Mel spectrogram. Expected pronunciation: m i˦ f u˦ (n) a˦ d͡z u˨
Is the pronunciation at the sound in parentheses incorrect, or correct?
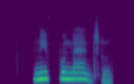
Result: correct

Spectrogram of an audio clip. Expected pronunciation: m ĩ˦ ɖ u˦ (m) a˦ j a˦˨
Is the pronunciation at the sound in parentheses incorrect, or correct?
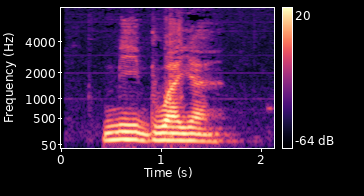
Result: incorrect: none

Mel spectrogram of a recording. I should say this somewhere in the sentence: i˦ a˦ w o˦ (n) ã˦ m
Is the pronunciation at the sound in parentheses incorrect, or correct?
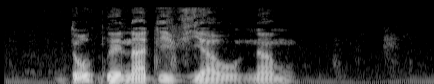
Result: correct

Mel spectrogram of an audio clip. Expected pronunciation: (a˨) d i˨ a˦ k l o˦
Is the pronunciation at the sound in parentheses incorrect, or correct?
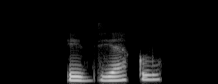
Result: incorrect: e˨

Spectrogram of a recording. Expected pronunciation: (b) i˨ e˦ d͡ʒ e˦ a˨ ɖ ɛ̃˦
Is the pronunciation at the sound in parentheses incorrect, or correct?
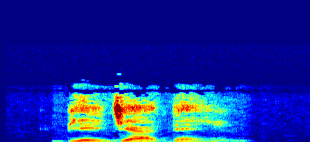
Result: correct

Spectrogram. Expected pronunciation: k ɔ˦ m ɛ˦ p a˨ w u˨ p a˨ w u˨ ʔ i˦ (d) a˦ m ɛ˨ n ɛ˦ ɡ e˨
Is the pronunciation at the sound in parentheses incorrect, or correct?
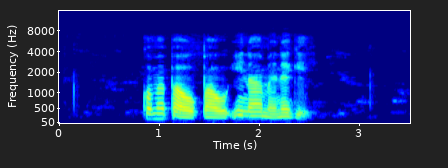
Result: incorrect: n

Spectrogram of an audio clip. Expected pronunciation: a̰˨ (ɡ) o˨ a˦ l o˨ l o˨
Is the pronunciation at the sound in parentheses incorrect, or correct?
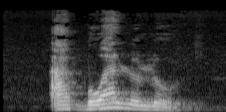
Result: incorrect: ɡ͡b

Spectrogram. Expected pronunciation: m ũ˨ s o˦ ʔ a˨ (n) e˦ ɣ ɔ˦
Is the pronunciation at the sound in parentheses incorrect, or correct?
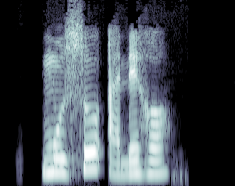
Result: correct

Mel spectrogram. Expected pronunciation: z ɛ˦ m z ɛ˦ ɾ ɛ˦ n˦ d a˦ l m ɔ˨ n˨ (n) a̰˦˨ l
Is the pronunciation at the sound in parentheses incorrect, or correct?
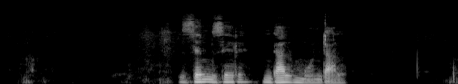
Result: incorrect: d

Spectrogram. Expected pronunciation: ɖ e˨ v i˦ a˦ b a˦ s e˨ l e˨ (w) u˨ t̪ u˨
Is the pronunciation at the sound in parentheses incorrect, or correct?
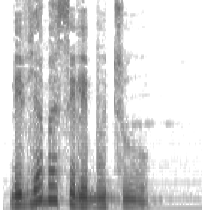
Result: incorrect: b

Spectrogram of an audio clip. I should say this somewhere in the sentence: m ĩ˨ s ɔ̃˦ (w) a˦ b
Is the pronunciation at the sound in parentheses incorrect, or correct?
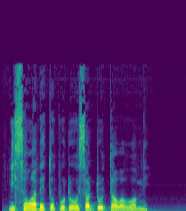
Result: correct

